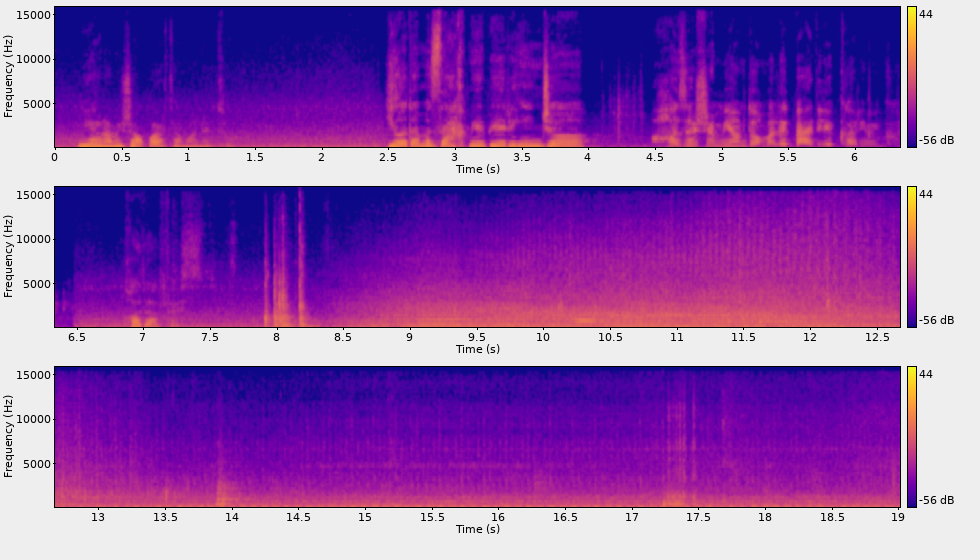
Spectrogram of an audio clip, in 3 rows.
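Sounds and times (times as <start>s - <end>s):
car engine idling: 8.7s - 19.0s.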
